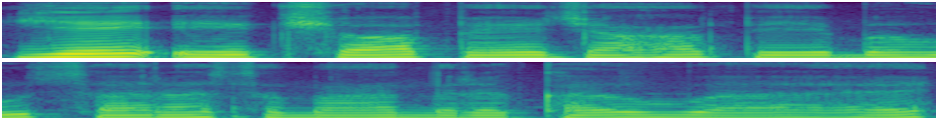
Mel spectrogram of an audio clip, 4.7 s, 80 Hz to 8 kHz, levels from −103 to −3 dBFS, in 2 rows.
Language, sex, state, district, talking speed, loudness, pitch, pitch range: Hindi, male, Himachal Pradesh, Shimla, 155 wpm, -20 LUFS, 130 Hz, 130-140 Hz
